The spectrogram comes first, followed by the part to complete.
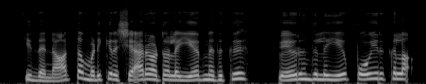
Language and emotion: Tamil, disgusted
